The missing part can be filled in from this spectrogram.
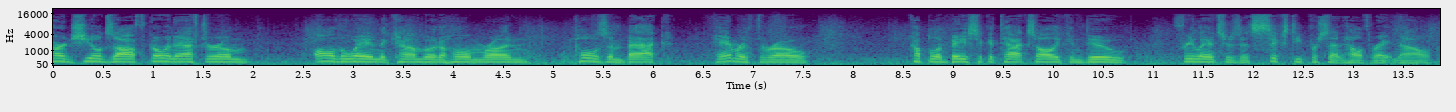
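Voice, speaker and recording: Noticeable background noise surrounds a man with a fairly high pitch who talks at a fairly slow pace with long, frequent pauses. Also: ordinary pitch variation. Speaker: gameplay commentator. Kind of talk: sports-style play-by-play calling.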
